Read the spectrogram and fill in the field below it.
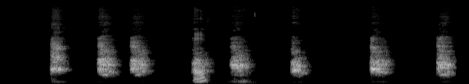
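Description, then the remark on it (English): A dog barks eight times in short, sharp bursts with uneven gaps between them, loud, with no talking in between. “Hey, dog, what's up? I don't know what they're yelling about.”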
